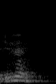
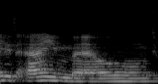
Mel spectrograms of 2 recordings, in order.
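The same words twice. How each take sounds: First: The written verb ending is left silent. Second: The written verb ending is sounded out. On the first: The speaker calls it right. "mas é esse pronuncia" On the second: The speaker calls it wrong. "Não é ils aiment"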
